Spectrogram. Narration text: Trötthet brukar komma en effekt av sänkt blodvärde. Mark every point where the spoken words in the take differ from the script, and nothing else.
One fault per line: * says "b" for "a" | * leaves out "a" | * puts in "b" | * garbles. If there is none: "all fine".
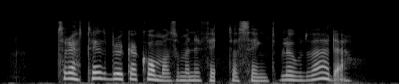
* puts in "som"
